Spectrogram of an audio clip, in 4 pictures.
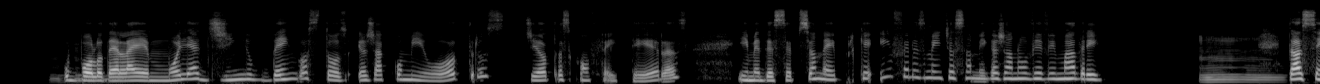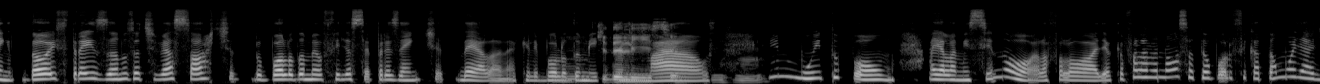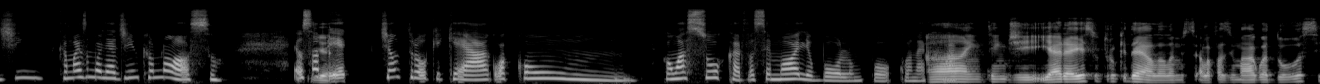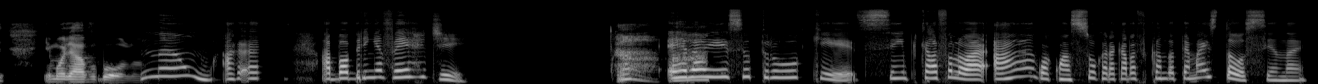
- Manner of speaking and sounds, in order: gasp
- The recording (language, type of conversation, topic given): Portuguese, podcast, Que receita caseira você faz quando quer consolar alguém?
